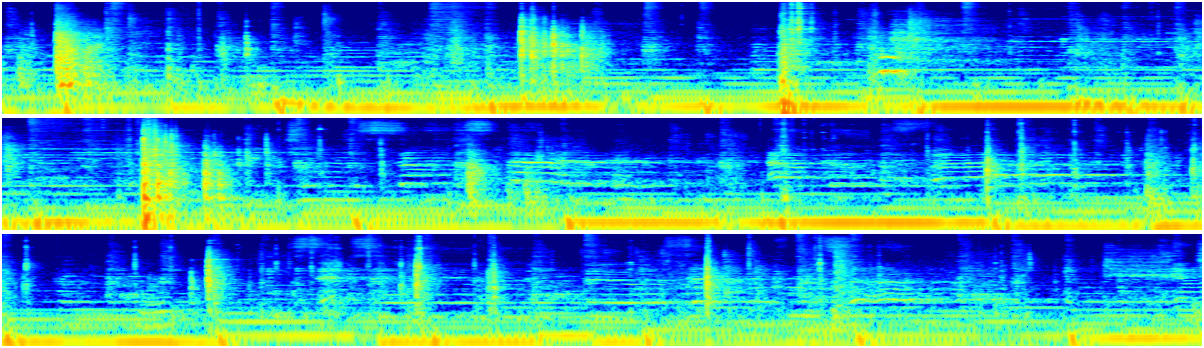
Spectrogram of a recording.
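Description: Background music playing, with a few sharp knocks and clinks as pieces of stained glass are fitted into lead came on a wooden workbench; the sharpest knock comes about seven seconds in.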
